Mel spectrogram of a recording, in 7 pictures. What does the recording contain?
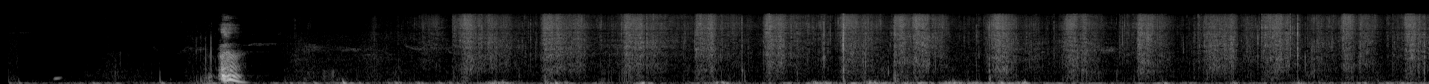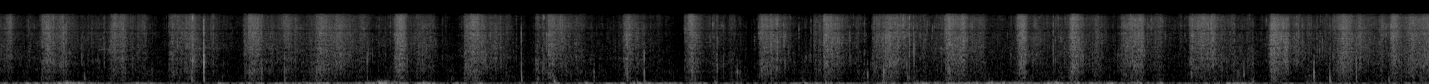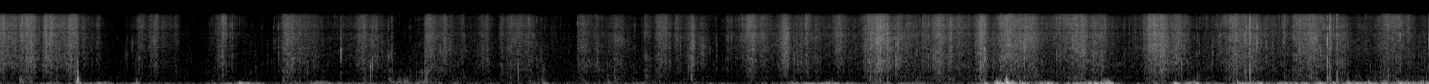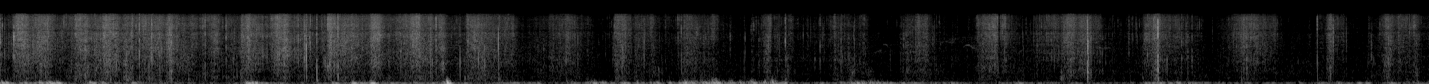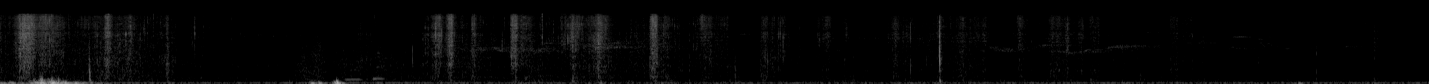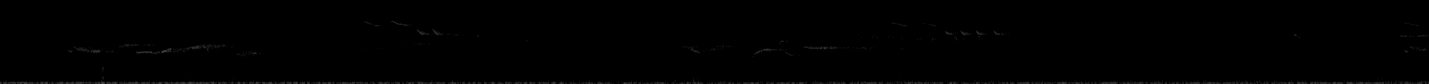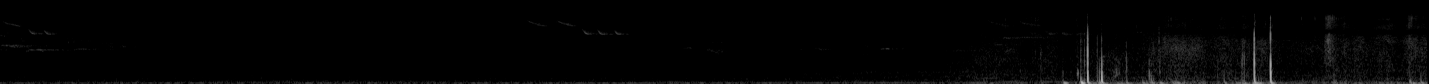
Leaves Walking Forest Late Afternoon Vienna
Leaves Walking Forest Late Afternoon near Vienna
